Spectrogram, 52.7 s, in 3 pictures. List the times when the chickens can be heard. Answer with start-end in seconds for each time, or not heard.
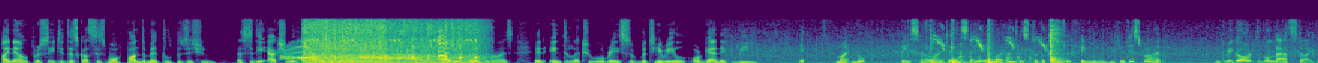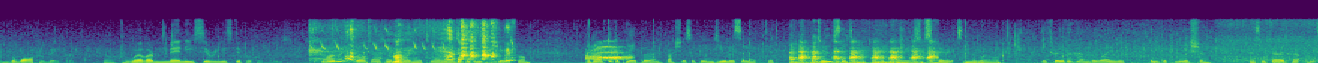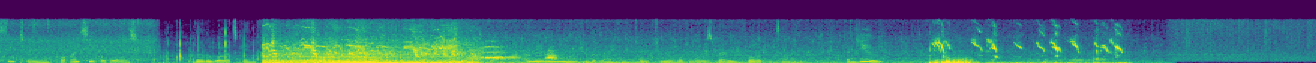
4.0-6.6, 12.4-14.2, 21.6-24.4, 28.1-30.1, 38.6-41.6, 47.5-50.2.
